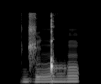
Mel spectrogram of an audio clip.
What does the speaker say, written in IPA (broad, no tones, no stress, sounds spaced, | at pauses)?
d͡ʒ i ŋ͡ǃ o̤ ŋ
